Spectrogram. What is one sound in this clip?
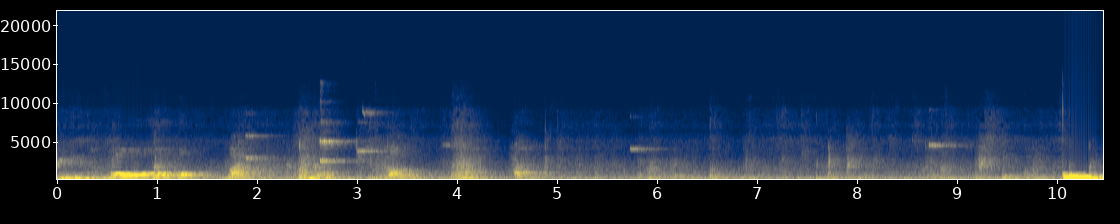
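Sneakers thud and squeak on a wooden floor.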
